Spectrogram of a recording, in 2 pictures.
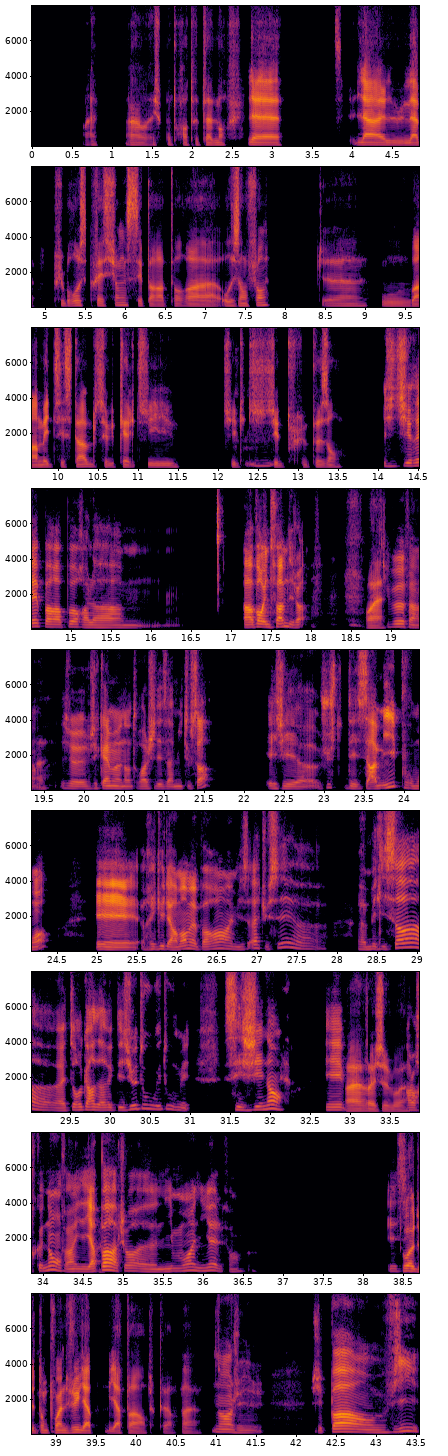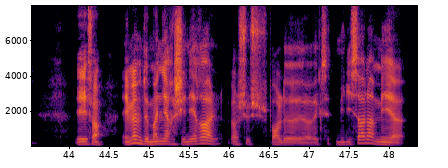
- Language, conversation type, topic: French, advice, Comment gérez-vous la pression familiale pour avoir des enfants ?
- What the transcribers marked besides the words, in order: other background noise; tsk; chuckle; stressed: "amis"; stressed: "gênant"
